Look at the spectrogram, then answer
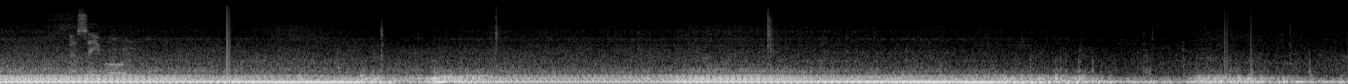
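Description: Ford Mustang Cobra with a swapped Coyote V8 cruising, a loud deep droning engine rumble heard from inside with shifts in pitch as it eases off and picks back up.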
